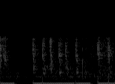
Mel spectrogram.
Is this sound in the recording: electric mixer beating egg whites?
no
